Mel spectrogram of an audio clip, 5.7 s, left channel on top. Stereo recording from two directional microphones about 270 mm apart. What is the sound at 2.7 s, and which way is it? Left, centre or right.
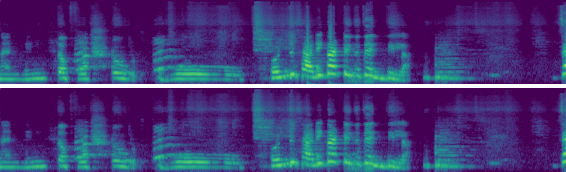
Speech, centre.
